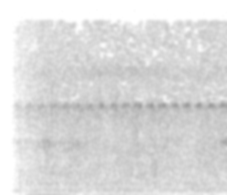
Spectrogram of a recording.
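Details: Honey bee giving a faint, steady droning buzz with a low hum, starting abruptly and then holding fairly even at a quiet level.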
